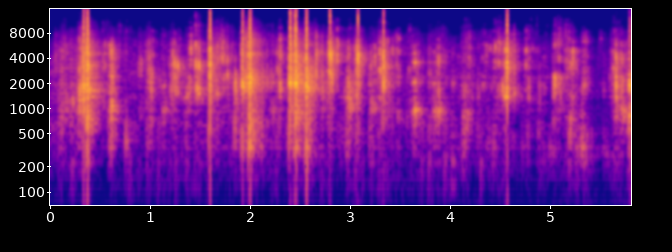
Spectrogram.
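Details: Raw meat and bone devoured by Kotetsu, a male American Bully pet dog: crisp crunches and wet smacking chews in uneven bursts, punctuated by a few sharp snaps.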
